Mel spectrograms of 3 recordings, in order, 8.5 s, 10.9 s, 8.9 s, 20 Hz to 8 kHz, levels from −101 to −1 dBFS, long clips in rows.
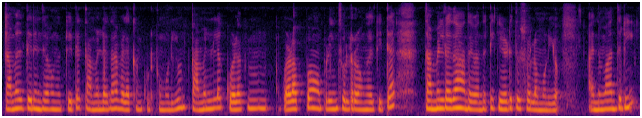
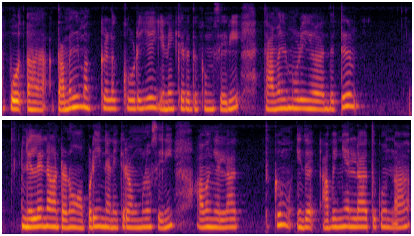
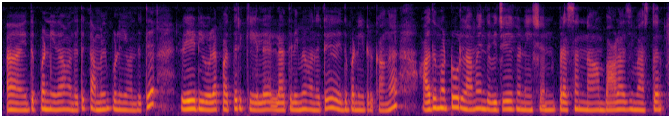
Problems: none marked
